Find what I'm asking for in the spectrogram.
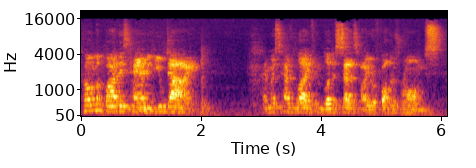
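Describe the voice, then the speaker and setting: A man's voice: a little high, fairly even intonation, measured pace, fairly bright tone. A young man, a student, playing an ardent, brooding lover in verse in an amateur staged reading. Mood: menacing. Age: young adult. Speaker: student actor. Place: college room, staged reading. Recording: very echoey room, far off, faint noise.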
